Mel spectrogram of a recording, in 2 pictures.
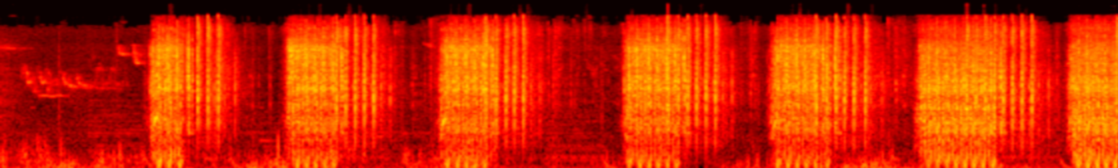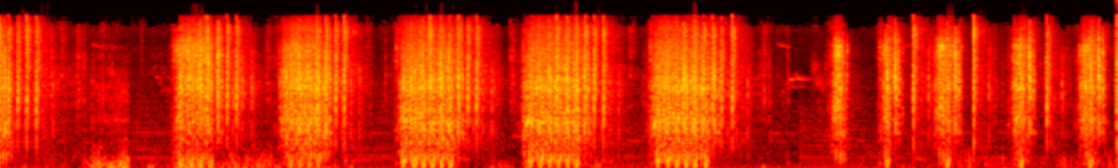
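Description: Bursts of automatic fire from a Tokyo Marui FN Herstal SCAR-H Next Gen recoil shock electric airsoft rifle, loud and close, coming in a long run of separate rapid strings with short pauses between them and no talking.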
